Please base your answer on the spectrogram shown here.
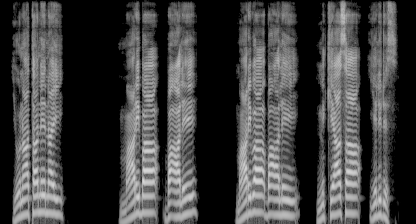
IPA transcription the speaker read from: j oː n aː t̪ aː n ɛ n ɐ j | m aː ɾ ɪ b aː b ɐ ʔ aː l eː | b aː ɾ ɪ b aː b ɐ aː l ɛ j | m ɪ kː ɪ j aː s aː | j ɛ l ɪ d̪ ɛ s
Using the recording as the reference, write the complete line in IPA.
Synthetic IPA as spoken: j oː n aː t̪ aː n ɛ n ɐ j | m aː ɾ ɪ b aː b ɐ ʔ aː l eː | m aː ɾ ɪ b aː b ɐ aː l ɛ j | m ɪ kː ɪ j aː s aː | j ɛ l ɪ d̪ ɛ s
